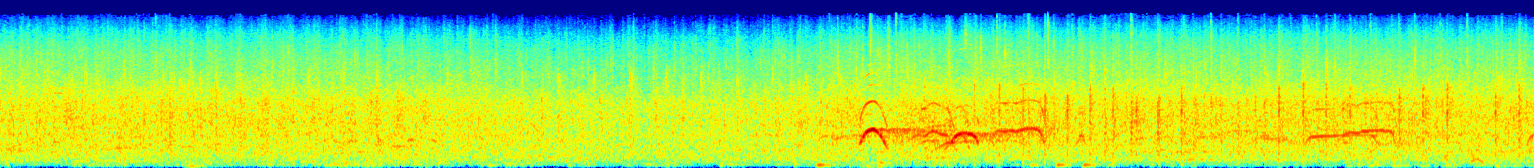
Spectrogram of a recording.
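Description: An orchestra plays outdoors, with strings and brass sounding together.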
